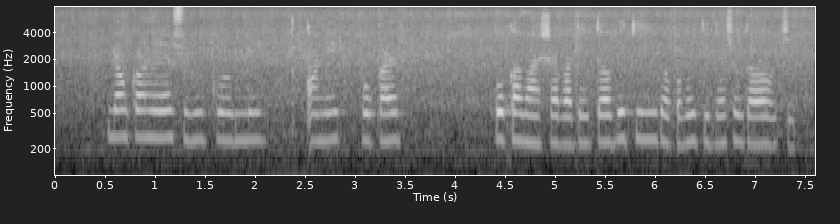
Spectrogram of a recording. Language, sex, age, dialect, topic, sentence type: Bengali, female, 25-30, Rajbangshi, agriculture, question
